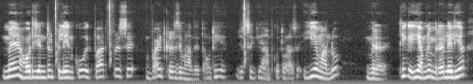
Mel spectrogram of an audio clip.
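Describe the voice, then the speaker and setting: A man teaching a lesson, walking students through a diagram step by step and often pausing to check that they are following. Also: high voice, mellow, lo-fi sound. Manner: repeats checks like "ठीक है" and "ध्यान रखिएगा", sprinkles English terms.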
